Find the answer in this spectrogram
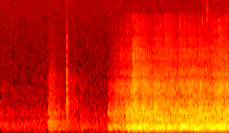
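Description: Cassini's Radio and Plasma Wave Science (RPWS) antenna data from a ring-grazing orbit, turned into sound and played back over loudspeakers. A couple of faint clicks come about half a second in, and just after a second in a dense rushing noise with a steady low hum starts suddenly and keeps going.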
